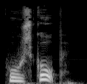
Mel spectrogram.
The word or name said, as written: HOROSKOPERNES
